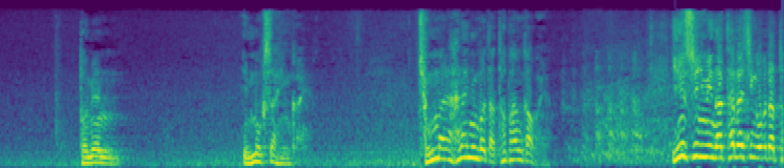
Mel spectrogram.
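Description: A middle-aged man speaks calmly into a microphone in a large echoing room, with pauses between phrases.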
